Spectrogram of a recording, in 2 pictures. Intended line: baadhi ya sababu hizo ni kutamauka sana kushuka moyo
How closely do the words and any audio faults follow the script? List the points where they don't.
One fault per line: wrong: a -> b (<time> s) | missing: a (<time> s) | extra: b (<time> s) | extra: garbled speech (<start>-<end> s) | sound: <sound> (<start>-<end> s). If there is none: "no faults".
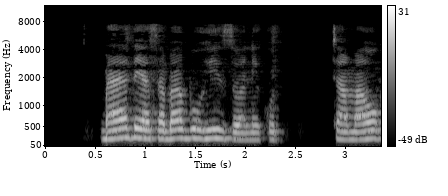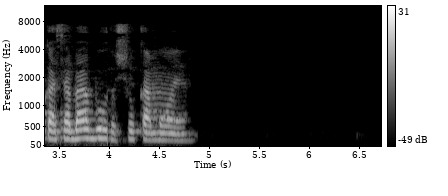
wrong: sana -> sababu (3.5 s)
